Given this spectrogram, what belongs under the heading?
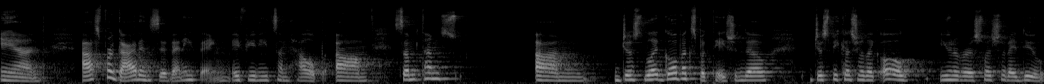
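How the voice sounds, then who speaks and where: With a non-native accent, a woman speaks at a moderate pace and a medium pitch, with ordinary pitch variation. She takes long, frequent pauses. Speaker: spiritual content creator. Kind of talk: casual spiritual talk to camera. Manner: casual, conversational with fillers.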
